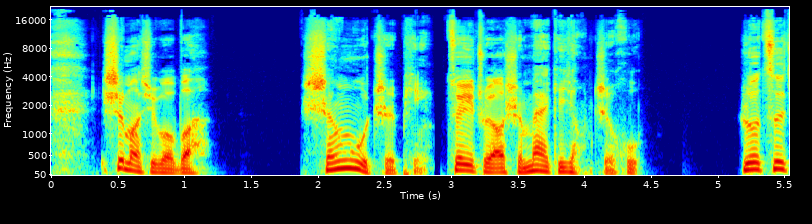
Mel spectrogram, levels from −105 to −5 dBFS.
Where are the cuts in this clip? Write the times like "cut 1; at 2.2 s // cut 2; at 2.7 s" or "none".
cut 1; at 1.7 s // cut 2; at 2.9 s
